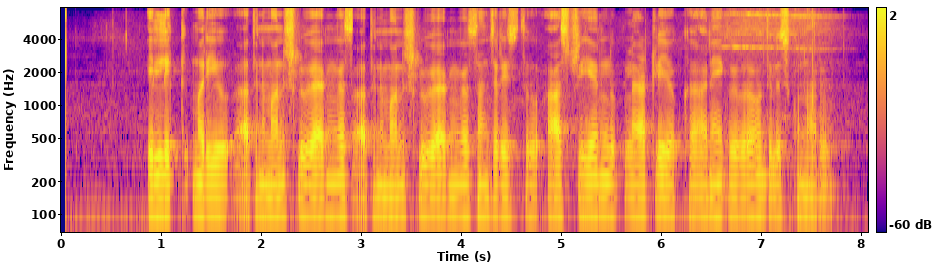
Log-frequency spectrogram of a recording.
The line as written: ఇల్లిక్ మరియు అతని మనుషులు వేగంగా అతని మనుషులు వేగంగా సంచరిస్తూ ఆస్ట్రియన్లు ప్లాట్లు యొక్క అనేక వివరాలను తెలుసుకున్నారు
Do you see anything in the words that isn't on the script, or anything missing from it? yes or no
no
